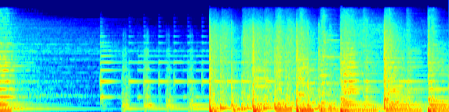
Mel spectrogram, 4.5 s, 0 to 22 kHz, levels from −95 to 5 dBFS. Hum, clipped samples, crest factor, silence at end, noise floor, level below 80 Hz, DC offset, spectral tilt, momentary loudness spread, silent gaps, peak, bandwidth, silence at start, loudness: none; under 0.1%; 16 dB; 0 s; -45 dBFS; -26 dBFS; under 0.1%; -5 dB/octave; 14 LU; none; -4 dBFS; 16.5 kHz; 0 s; -21 LUFS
